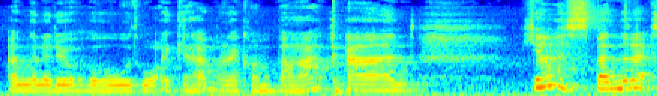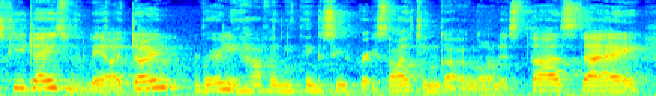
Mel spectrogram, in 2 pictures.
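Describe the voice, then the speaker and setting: At home in her flat, a woman vlogger with a lowish, darkish voice chats casually to camera at a moderate pace, rambling and a bit tired and stuffy, with lots of "like" and "yeah". The recording is reverberant with a little hiss or hum.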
